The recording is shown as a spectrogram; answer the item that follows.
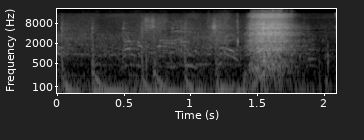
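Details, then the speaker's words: Adult with a sneezing bout while watching television: snuffly nasal sounds building up to one loud single sneeze. "see i'm talking i've stopped sneezing anyway"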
